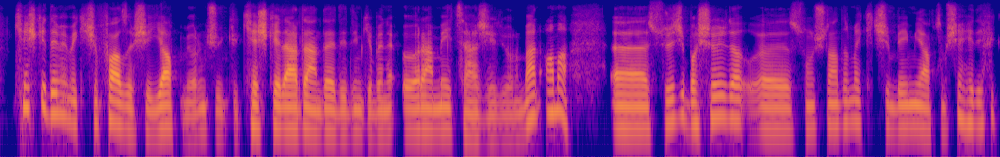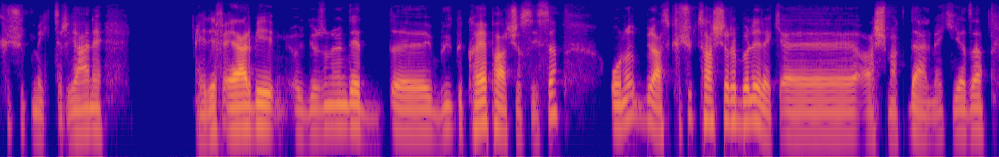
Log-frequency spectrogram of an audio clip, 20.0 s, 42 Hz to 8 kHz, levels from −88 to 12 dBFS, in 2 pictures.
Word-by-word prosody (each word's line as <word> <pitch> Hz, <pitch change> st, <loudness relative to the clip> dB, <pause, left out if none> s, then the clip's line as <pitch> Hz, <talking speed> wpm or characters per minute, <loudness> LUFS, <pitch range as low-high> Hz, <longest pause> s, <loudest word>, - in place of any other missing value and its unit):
Keşke 220 Hz, -2 st, 0 dB
dememek 165 Hz, -7 st, 0 dB
için 135 Hz, -, -3 dB
fazla 130 Hz, -3 st, +6 dB
bir 105 Hz, -, -4 dB
şey 100 Hz, 0 st, -1 dB
yapmıyorum 105 Hz, -5 st, +3 dB
çünkü 95 Hz, -3 st, -9 dB
keşkelerden 110 Hz, -3 st, +4 dB
de 105 Hz, -2 st, +2 dB
dediğim 100 Hz, 0 st, -5 dB
gibi 100 Hz, 0 st, -6 dB
hani 100 Hz, +1 st, -3 dB
öğrenmeyi 105 Hz, 0 st, +2 dB
tercih 90 Hz, -4 st, -3 dB
ediyorum 85 Hz, +2 st, -10 dB
ben 165 Hz, +3 st, +4 dB
ama, 185 Hz, +1 st, +1 dB, 0.5 s
eee, 115 Hz, 0 st, +5 dB
süreci 145 Hz, +7 st, -4 dB
başarıyla, 155 Hz, +3 st, +1 dB, 0.2 s
eee, 110 Hz, -1 st, +1 dB
sonuçlandırmak 125 Hz, +5 st, -5 dB
için 115 Hz, -2 st, -5 dB
benim 120 Hz, 0 st, -1 dB
yaptığım 110 Hz, -2 st, -2 dB
şey 155 Hz, -, -3 dB
hedefi 130 Hz, -1 st, -7 dB
küçültmektir. -, -, -12 dB
Yani 105 Hz, +4 st, -1 dB, 0.9 s
hedef 95 Hz, +5 st, -4 dB
eğer 115 Hz, +1 st, +7 dB
bir 120 Hz, -3 st, +3 dB
ö 100 Hz, -, -11 dB
gözün 105 Hz, +4 st, -6 dB
önünde, 120 Hz, 0 st, +2 dB
d -, -, -19 dB, 0.2 s
eee, 105 Hz, -3 st, 0 dB
büyük 115 Hz, -1 st, -9 dB
bir -, -, -8 dB
kaya 130 Hz, +3 st, +5 dB
parçasıysa 135 Hz, -, -1 dB, 0.5 s
onu 85 Hz, -10 st, -2 dB
biraz -, -, +3 dB
küçük 165 Hz, -2 st, -9 dB
taşlara 145 Hz, -1 st, +1 dB
bölerek, 140 Hz, +1 st, +2 dB
eee, 95 Hz, 0 st, -2 dB
aşmak, 95 Hz, -1 st, -5 dB
delmek 90 Hz, +2 st, -4 dB
ya 100 Hz, 0 st, -3 dB
da 110 Hz, -1 st, -1 dB
110 Hz, 155 wpm, -23 LUFS, 100-125 Hz, 0.9 s, eğer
